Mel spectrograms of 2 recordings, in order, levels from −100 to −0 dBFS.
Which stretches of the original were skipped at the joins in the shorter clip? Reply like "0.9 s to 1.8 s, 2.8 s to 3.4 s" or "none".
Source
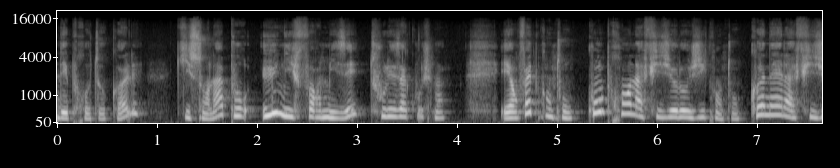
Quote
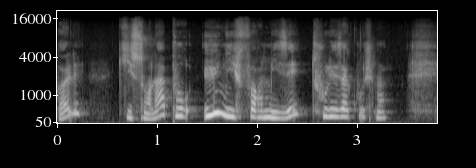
none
